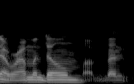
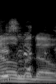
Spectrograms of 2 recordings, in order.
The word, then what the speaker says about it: Alamodome: And next year it's in San Antonio at the, how do you say it? A Ramadan? The Ramadan. The Alamodome? Wait, Alamodome.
